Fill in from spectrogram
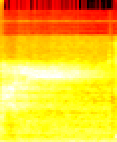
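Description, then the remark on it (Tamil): A voice imitates a steady, breathy whooshing like wind coming from behind, one continuous hiss lasting about a second, fairly loud, ending with a brief voiced sound. “அப்புறம் திருப்பி வந்து உட்காந்த கையோட அது வந்து ஒரு பின்னாடில இருந்து ஒரு ஒரு காத்து மாதிரி ஒரு சத்தம்”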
